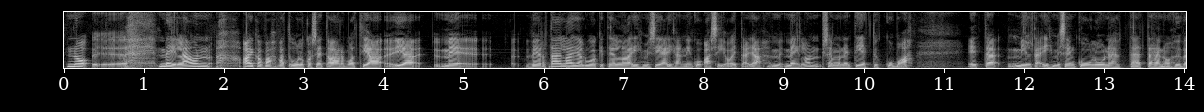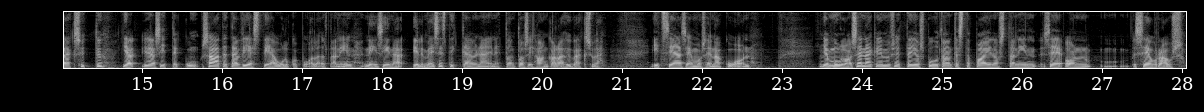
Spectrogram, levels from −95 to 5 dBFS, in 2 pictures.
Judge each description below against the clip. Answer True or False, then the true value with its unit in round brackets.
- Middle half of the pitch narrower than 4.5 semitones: True (2.9 semitones)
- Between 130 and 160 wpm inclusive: True (150 wpm)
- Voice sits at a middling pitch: True (175 Hz)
